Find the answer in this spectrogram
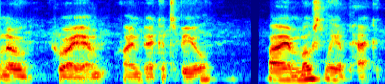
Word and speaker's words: Beckett Behel: But yeah, Beckett Behel, that's how you pronounce my name. Last name is a silent H.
